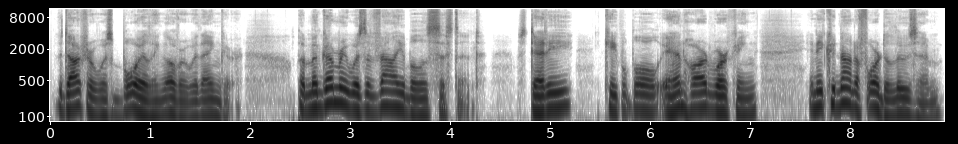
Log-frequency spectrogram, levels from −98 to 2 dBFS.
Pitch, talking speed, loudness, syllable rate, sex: 130 Hz, 155 wpm, -17 LUFS, 5.9 syllables/s, male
